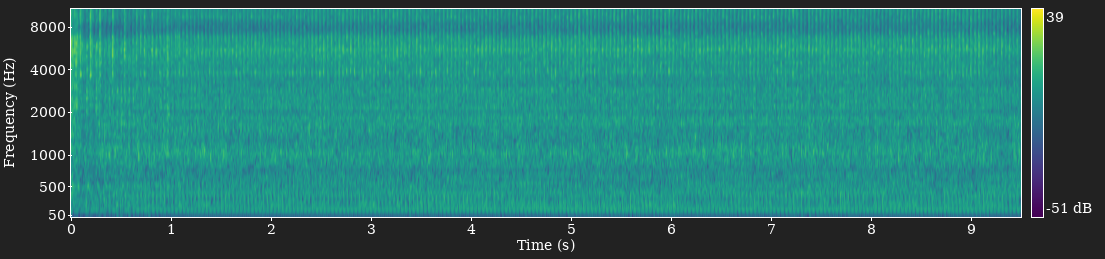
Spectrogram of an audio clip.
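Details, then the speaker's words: Hyper Tough push mower with Briggs & Stratton engine found discarded, oil full and clean; fires right up and runs steady and even at fast idle, no misses or knocks, possibly burning off some oil from being flipped. "I already checked oil before so I knew the oil was full it was pretty clean but this thing fires right up unfold"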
